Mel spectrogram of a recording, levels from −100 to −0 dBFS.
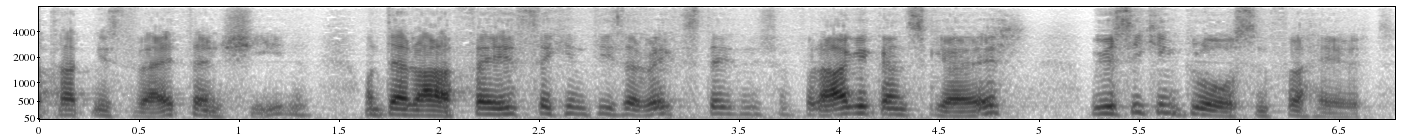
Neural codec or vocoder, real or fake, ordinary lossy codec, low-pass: codec, 16 kHz, 0.4 kbps, LongCat-Audio-Codec; fake; none; none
